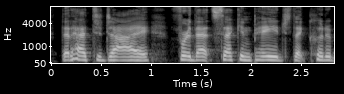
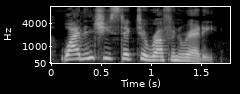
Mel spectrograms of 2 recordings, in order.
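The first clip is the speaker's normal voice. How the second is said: ordinary talk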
